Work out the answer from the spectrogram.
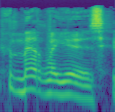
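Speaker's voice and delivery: high laugh into a loud, drawn-out cry; laughing shout. A narrator's reading. Jack running through trees after the prank, laughing shout. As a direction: crow the word out slowly in hilarity. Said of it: "gridava Jack correndo".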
